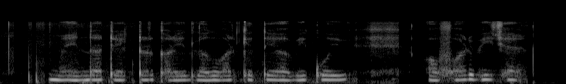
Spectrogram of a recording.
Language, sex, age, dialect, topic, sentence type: Magahi, female, 25-30, Northeastern/Surjapuri, agriculture, question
